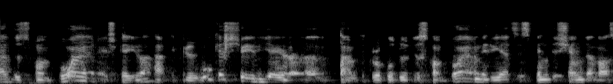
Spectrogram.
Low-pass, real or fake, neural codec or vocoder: 7.2 kHz; fake; codec, 16 kHz in and 24 kHz out, 2.2 kbps, FireRedTTS-2 codec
